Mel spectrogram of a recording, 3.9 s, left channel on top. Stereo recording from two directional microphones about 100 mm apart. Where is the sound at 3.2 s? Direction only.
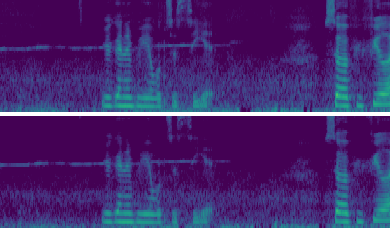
25° right (ahead or behind).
